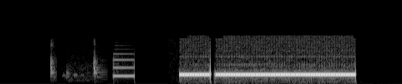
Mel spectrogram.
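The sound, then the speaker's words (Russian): Telephone tones as an office call is transferred: a few brief dialing beeps, then a long, steady, mid-pitched ringing tone with one tiny break, ending abruptly. “Давайте я вас с Олегом Риксовичем соединю.”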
